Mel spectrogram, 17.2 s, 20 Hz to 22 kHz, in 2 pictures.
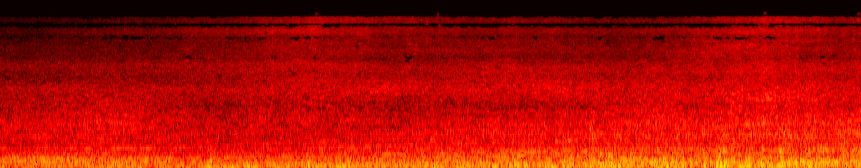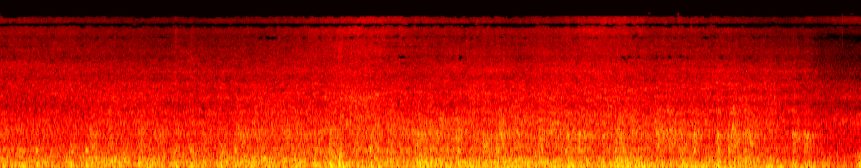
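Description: Tokyo Metro 17000-series electric commuter train pulling out alongside the platform, its wheel and track noise growing steadily louder as it picks up speed. A faint rising motor whine is heard in the first few seconds.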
